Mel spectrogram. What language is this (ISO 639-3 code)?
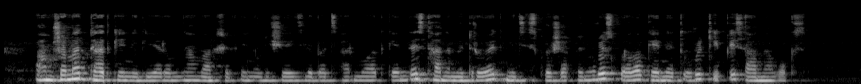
kat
